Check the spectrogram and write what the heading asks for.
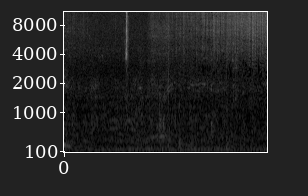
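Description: A lighter clicks once, about a second in, and then a faint steady hiss follows as its flame plays on a spiny cactus fruit to burn off the thorns.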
